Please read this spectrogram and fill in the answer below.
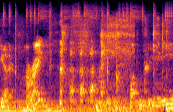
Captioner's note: chuckling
